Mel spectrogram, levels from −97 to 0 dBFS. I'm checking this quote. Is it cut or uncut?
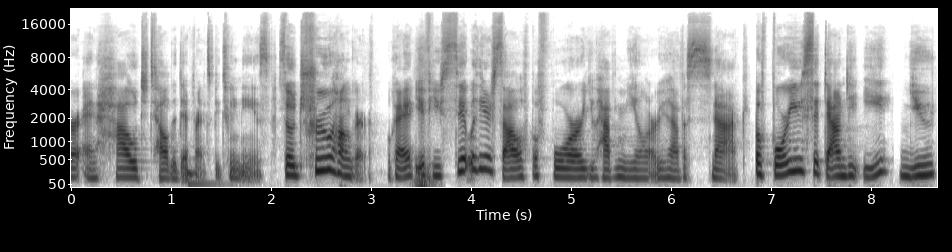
cut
